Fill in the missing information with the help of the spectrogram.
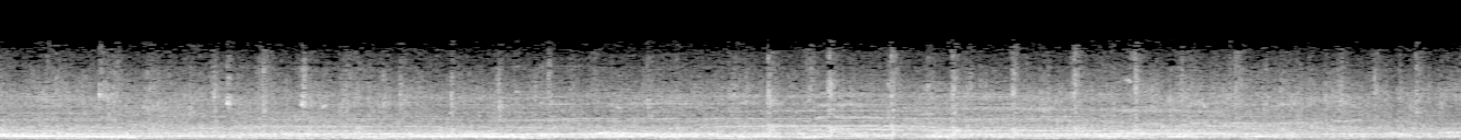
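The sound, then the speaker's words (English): A basketball crowd cheers the Union City Chargers' district championship win in a loud, steady roar for several seconds, with scattered shouts, high whistle-like squeals and sharp claps or thuds popping through the din. “Let's listen in on the crowd.”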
